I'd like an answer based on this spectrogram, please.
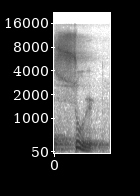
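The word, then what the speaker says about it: soûl: l'alcool qui est sous ça s'écrit s o u accent circonflexe elle mais ça se prononce quelqu'un qui est sale ivre se définit aussi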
